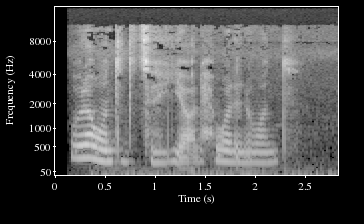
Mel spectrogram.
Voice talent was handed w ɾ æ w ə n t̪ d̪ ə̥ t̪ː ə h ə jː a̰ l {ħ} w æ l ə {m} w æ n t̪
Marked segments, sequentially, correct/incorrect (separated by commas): correct, incorrect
